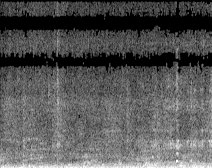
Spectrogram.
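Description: Restaurant dining-room noise: a steady low hum with faint voices and chatter in the background.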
